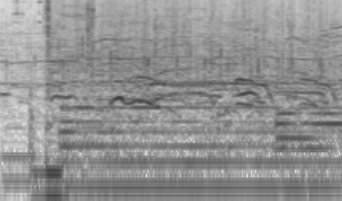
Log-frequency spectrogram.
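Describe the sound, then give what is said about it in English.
Excited crowd cheering as a man steps out and salutes them, a loud swell of shouts, whoops and overlapping voices that begins abruptly and holds strong throughout. “Brody soon follows and salutes the excited crowd.”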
